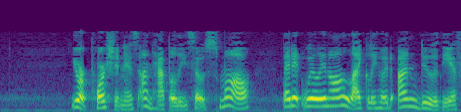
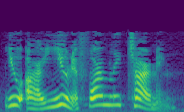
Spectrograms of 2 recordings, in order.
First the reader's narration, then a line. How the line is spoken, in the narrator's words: cried he, with an air of awkward gallantry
